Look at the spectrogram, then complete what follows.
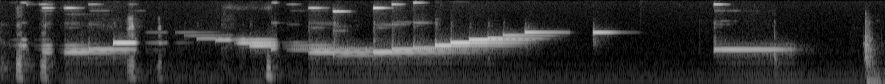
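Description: A short, bright xylophone-style jingle introducing a game segment: a quick run of chiming notes climbing in pitch, then a brief pause and a final tone, clear with no talking over it.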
